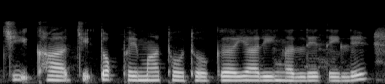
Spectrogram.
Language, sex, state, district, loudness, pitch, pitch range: Wancho, female, Arunachal Pradesh, Longding, -17 LUFS, 190 Hz, 180-195 Hz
